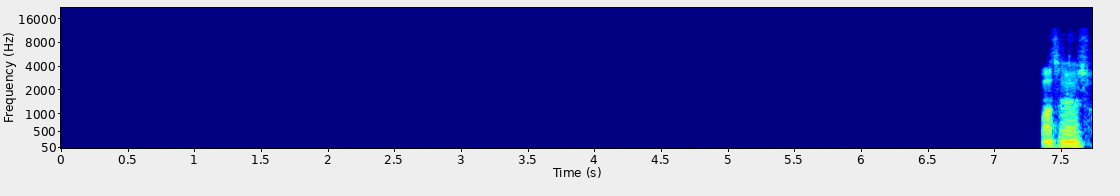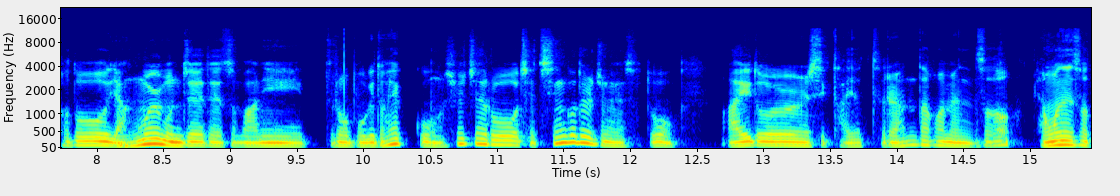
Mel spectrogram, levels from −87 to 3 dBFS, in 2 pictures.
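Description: At 9.86 s a single sharp snap cuts across the speech, a brief crack lasting about a millisecond and peaking at around -20 dBFS. It has the character of an electrical switching spike. A nearby switch, motor or static discharge likely threw off a short arc, and the audio line picked up that burst of energy, laying the click on top of the speech.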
